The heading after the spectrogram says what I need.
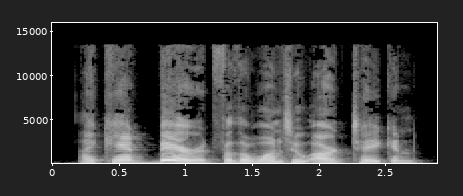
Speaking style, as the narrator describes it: she cried out

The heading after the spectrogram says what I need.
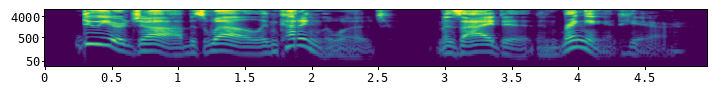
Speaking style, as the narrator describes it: Glaum rather pompously told him

